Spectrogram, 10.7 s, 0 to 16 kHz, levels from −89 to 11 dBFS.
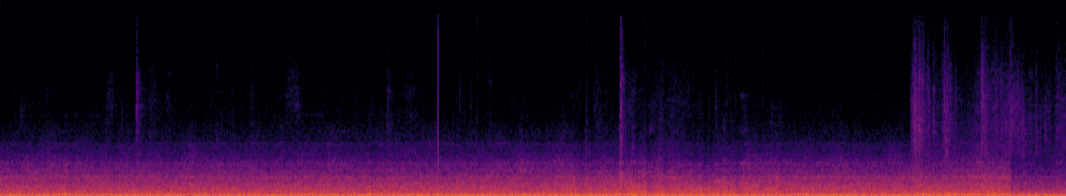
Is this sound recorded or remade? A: remade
